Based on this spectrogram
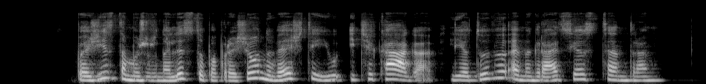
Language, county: Lithuanian, Vilnius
